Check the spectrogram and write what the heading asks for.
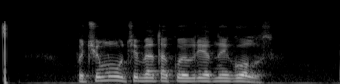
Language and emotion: Russian, neutral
